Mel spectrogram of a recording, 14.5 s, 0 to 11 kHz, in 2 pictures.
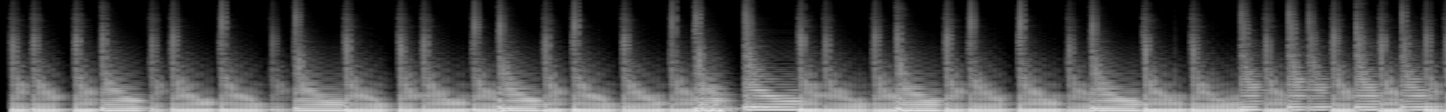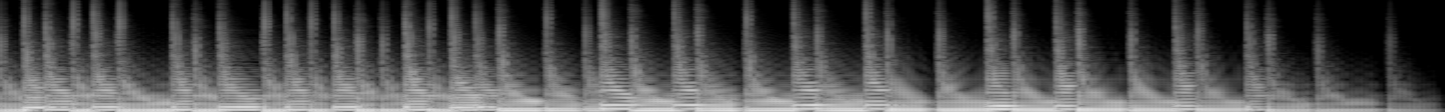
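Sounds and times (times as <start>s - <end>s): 
Roland SR-JV80-01 pop house synth bass: 0.0s - 14.4s.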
